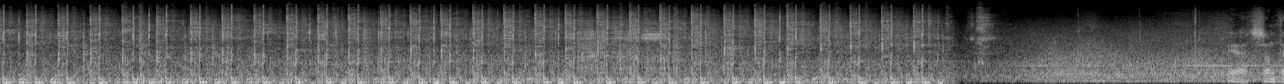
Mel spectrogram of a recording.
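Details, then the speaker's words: Harley XLCH chopper twin running hot on the bench: uneven lope with a rough metallic clatter, about three a second; grinding suspected at the ring gear to kicker teeth engagement, began after fitting the kicker spring, possibly missing kicker gear washers. "I don't like hearing new noise, but it's definitely something on that ring gear to kicker teeth engagement."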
